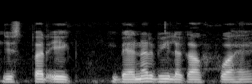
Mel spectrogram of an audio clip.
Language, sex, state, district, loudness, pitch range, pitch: Hindi, male, Haryana, Charkhi Dadri, -17 LUFS, 115-130 Hz, 120 Hz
